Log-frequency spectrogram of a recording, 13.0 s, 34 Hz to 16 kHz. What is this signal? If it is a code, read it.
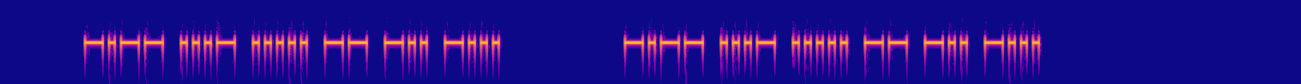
Morse code, heard as a keyed tone, about 20 wpm, 700 Hz. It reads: YV5MDB YV5MDB
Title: DXCC-100 Call Signs - 6 Characters - Repeated 2x - 20wpm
